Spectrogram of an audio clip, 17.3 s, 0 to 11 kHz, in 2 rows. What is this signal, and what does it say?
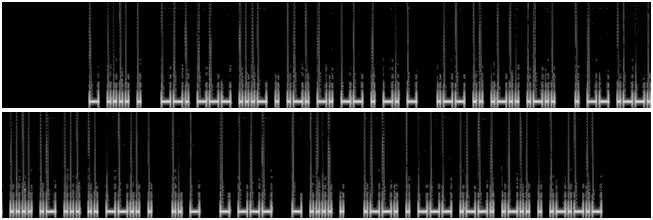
Morse code, heard as a keyed tone, about 30 wpm, 700 Hz. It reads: THE GOVERNMENT WILL EMPHASIZE IT TO THE PEOPLE.
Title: Sentences from Top 1500 Words 30wpm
